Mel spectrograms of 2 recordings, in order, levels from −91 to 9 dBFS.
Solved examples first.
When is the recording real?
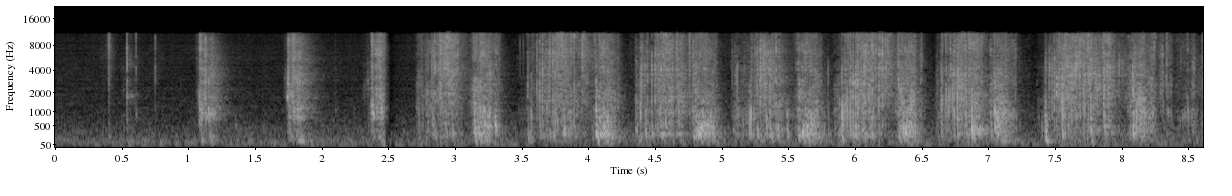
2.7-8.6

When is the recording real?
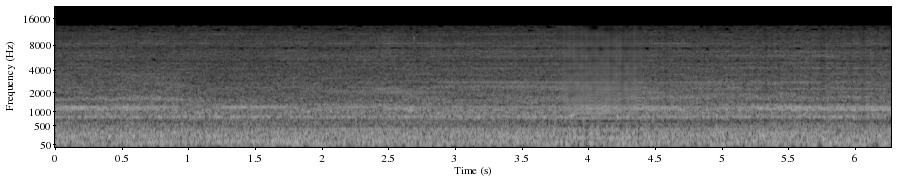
0.0-3.8; 4.4-6.3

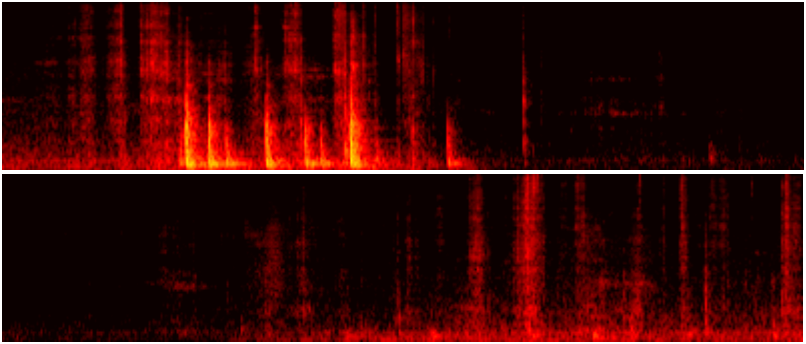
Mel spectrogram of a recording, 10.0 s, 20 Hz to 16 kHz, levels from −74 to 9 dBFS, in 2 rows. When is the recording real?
0.0-2.1; 6.9-10.0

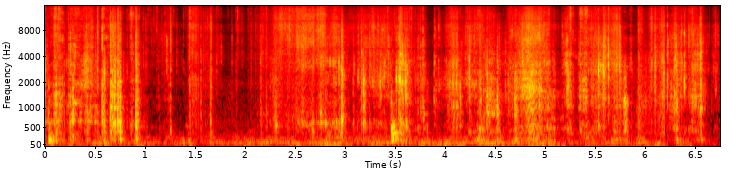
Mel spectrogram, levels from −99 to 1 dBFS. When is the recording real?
0.0-1.5; 2.8-5.5; 6.2-6.8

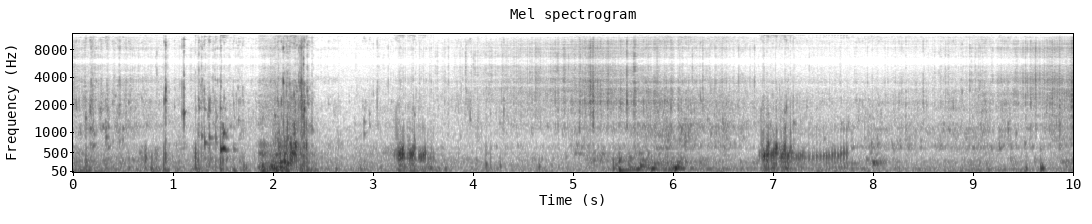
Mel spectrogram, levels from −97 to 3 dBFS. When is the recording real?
0.0-10.0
